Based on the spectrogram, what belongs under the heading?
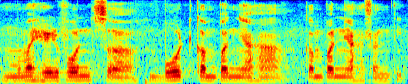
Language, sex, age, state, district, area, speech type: Sanskrit, male, 18-30, Maharashtra, Chandrapur, urban, spontaneous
